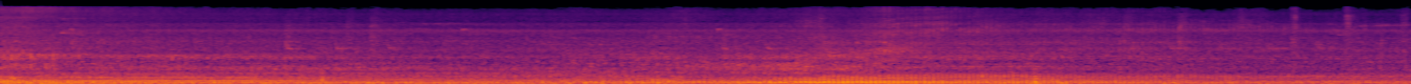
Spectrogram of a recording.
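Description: Low engine rumble of a passing motor vehicle. It grows louder about eight seconds in and eases off near the end.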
